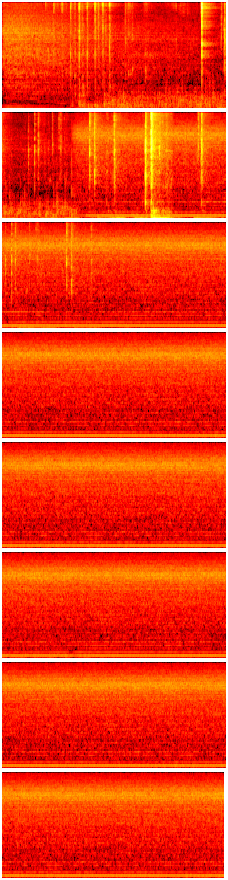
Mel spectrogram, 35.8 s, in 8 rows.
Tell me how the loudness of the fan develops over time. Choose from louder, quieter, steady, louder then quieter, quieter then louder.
steady.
